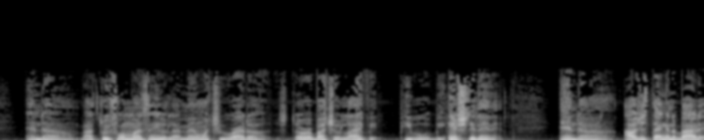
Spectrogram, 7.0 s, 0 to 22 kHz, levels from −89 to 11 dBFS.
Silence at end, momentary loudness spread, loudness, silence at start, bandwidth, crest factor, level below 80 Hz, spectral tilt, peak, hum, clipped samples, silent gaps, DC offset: 0 s; 10 LU; -18 LUFS; 0.25 s; 11 kHz; 14 dB; -44 dBFS; -6 dB/octave; -2 dBFS; none; under 0.1%; none; under 0.1%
